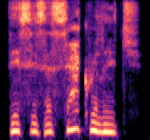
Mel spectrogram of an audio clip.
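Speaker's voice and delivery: lightly voiced old Italian priest, hushed; Italian accent. A narrator's reading. Frightened priest protesting to Luca in an Italian accent. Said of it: "whispered in a thick Italian accent".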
